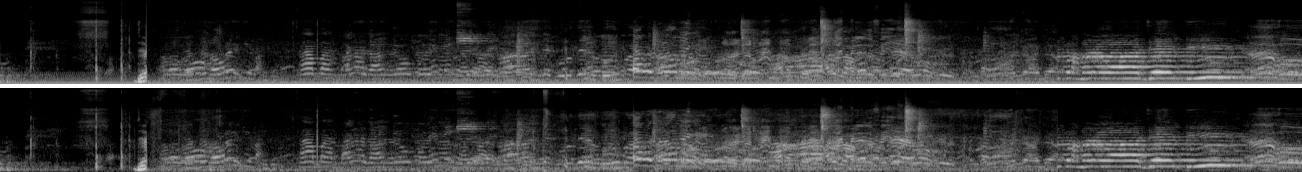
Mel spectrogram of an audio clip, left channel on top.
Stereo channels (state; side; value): noise; left; hum, 8 dB below the sound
